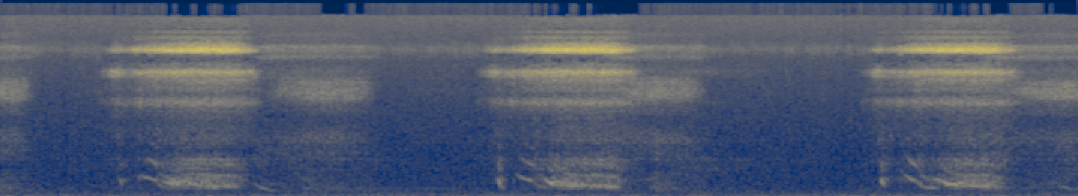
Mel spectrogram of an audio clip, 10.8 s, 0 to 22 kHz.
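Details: Exhausted person snoring in sleep: loud, rattling snores on each in-breath, about 16 breaths a minute, with whistling air on the out-breaths.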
